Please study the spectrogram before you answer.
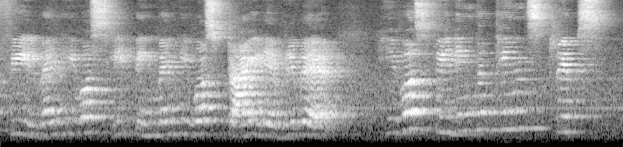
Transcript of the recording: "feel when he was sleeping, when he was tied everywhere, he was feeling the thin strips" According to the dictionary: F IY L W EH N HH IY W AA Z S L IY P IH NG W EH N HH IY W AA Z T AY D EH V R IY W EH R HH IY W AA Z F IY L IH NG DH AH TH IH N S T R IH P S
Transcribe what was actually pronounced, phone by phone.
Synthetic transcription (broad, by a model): F IY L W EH N HH IY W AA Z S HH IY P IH NG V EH N HH IY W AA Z T AY D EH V R IY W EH R HH IY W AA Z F IY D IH NG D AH T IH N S T R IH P S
